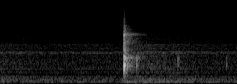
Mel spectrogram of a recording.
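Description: A single sharp metallic click from steel dissecting scissors, a little past halfway, with a brief ring after it, over a faint steady room hum.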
